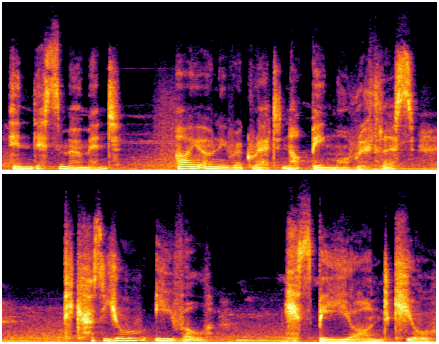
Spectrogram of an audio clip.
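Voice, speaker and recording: An actress playing an ageless, dignified demigod lady in a video game, speaking in a measured, formal, coolly disdainful way. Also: low-pitched, background noise. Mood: cold, stern. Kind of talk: dramatic video game voice acting.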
